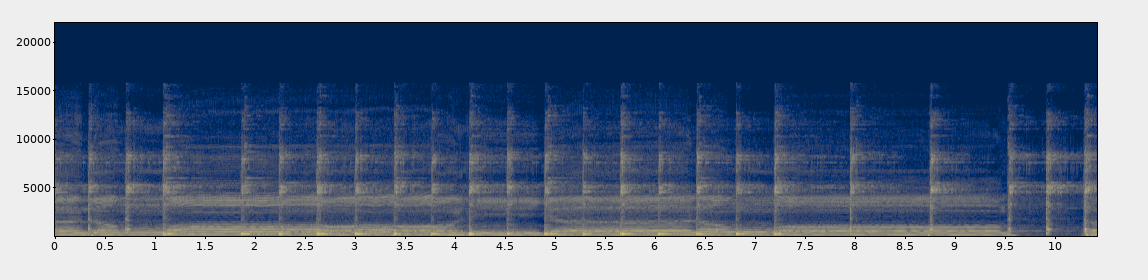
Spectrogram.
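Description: Banjari hadrah music: male voices sing a sholawat in long, ornamented lines over hand-struck frame drums (rebana) keeping a steady beat. The music breaks off briefly near the end.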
